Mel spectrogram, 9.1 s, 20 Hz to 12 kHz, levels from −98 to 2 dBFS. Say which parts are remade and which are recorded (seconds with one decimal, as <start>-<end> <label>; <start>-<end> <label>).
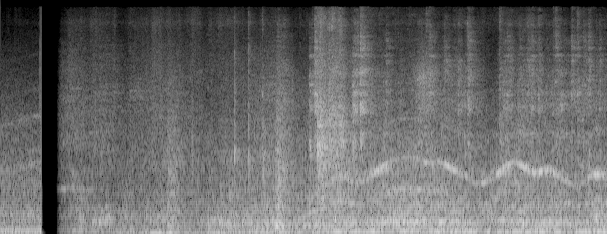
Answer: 0.0-9.1 recorded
